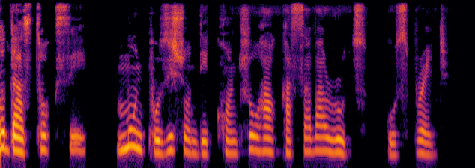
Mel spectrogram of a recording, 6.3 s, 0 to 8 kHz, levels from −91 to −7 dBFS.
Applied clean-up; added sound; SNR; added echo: none; none; none; none.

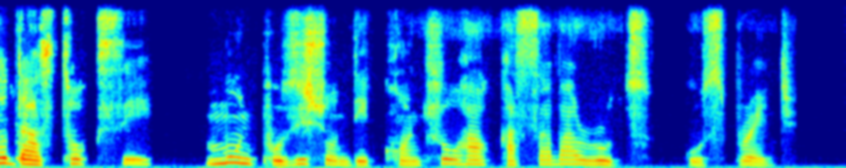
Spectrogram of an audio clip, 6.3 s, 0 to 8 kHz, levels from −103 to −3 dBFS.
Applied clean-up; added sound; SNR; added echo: neural diffusion model UNIVERSE++.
